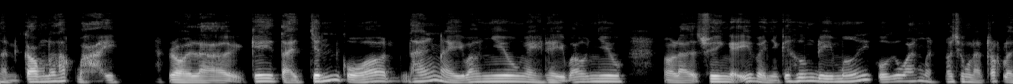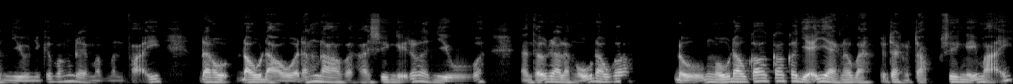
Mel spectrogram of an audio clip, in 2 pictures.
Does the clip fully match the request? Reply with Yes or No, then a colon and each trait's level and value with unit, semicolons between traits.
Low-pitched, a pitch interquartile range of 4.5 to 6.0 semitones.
Yes: low, 120 Hz; wide, 5.4 semitones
